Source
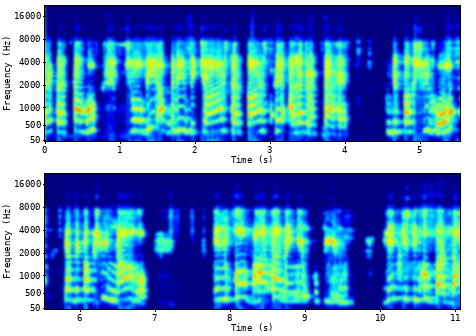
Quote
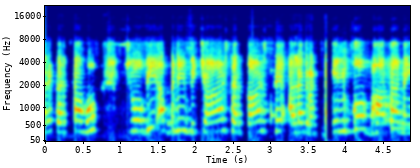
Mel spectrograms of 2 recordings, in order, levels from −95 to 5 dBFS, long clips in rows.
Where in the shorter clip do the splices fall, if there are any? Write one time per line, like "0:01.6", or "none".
0:03.7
